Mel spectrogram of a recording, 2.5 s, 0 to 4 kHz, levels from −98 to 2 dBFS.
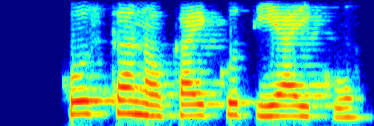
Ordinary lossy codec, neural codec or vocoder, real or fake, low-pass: Opus, 24 kbps; none; real; 3.6 kHz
